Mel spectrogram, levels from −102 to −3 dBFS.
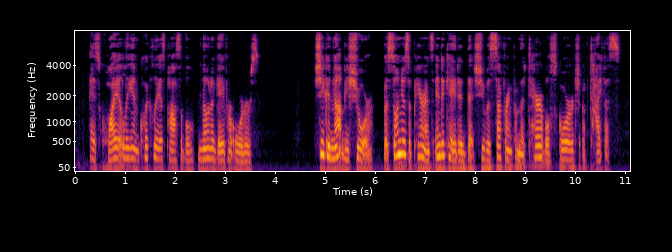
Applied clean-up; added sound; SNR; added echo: neural mask model RNNoise.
